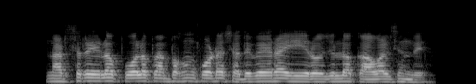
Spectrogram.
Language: Telugu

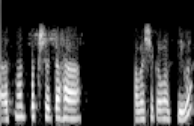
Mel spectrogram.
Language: Sanskrit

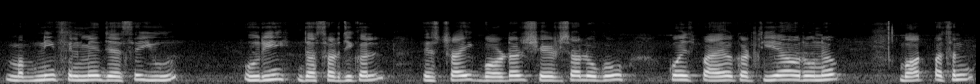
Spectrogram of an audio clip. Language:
Urdu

